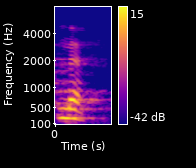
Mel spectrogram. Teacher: ल बोलेंगे तो ऐसा लगता है जैसे कि जो वायु है हमारी जिह्वा की दोनों ओर से क्या निकल गई है, बाहर की ओर निकल गई है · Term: पार्श्विक व्यंजन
